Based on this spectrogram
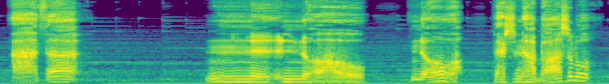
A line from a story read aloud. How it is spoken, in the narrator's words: he stammered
